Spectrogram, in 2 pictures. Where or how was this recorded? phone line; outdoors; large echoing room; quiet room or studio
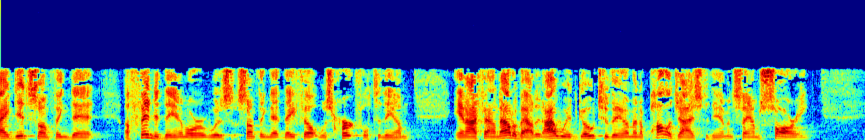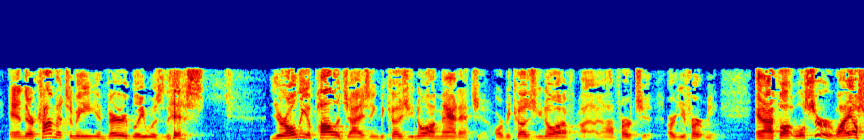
large echoing room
